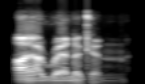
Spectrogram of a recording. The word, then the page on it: irenicon: British English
